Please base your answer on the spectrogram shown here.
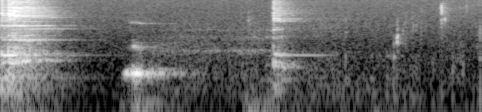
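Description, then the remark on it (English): Wine glasses clink together in a bright, ringing toast, followed by a few softer taps and knocks of glass or tableware over a quiet background. “So cheers. Um, yeah, cheers.”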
